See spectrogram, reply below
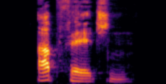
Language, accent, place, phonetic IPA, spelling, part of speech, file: German, Germany, Berlin, [ˈapˌfɛlʃn̩], abfälschen, verb, De-abfälschen.ogg
- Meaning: to deflect (change the path of a shot or throw by unwittingly touching the ball)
